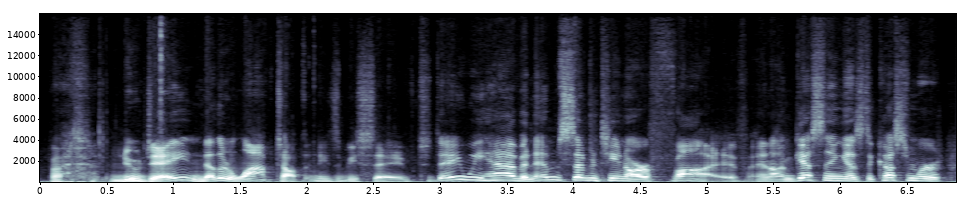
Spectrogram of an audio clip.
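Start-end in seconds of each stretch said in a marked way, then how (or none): 2.9-6.8 higher, hammed-up TV announcer intro. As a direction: sell the repair like a show host. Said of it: "you gotta say it like you're an announcer".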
